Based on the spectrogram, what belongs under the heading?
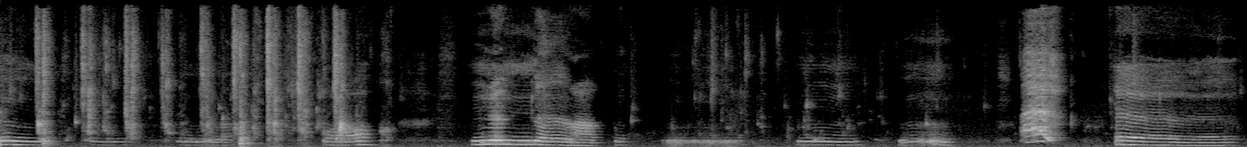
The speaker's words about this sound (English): Ooh, that's a water splash! Oh, wow!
